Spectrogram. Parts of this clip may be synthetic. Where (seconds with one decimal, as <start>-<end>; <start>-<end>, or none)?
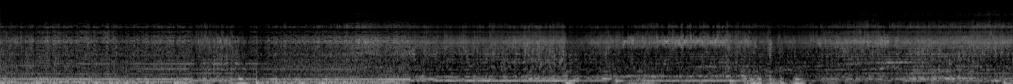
1.9-2.5; 4.1-10.1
